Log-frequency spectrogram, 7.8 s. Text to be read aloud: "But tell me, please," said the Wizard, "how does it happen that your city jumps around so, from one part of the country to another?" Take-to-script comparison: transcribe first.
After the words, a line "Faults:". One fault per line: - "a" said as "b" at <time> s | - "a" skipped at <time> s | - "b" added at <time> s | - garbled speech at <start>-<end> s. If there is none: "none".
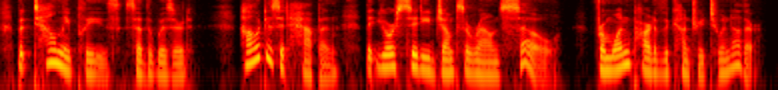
"But tell me, please," said the Wizard, "how does it happen that your city jumps around so, from one part of the country to another?"
Faults:
none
